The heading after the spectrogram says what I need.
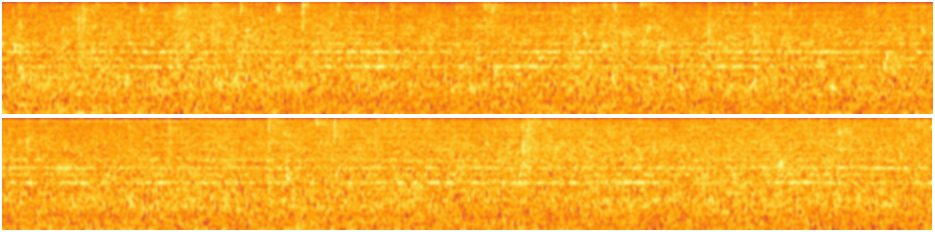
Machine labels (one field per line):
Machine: pump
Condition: normal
